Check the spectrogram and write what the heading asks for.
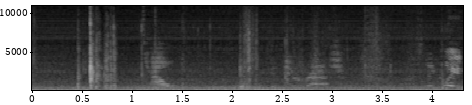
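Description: A skateboard clacks once, sharply, on the asphalt about half a second in, followed by a few lighter knocks. Faint voices talk after it, over a steady low hum.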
